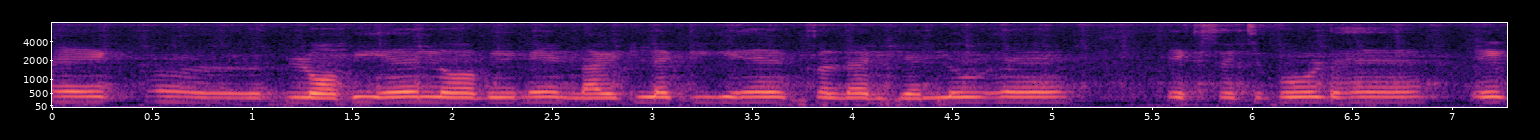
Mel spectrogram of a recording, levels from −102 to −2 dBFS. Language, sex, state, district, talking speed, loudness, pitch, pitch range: Hindi, male, Bihar, Darbhanga, 175 wpm, -35 LUFS, 180 Hz, 170-180 Hz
